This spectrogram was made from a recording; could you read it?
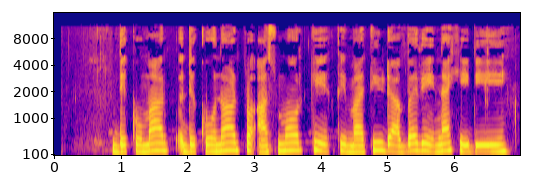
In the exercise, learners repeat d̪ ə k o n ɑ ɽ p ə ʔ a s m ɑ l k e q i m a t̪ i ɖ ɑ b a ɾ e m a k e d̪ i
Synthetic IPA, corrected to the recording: d̪ ə k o n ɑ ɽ p ə ʔ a s m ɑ ɾ k e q i m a t̪ i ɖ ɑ b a ɾ e n a x e d̪ i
